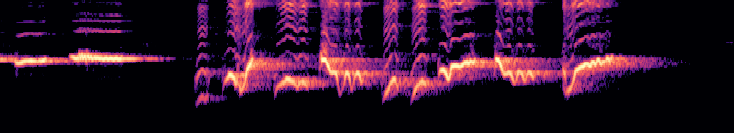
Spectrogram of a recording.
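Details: White-rumped shama lure song meant to set other shamas singing: a pure sustained whistle, then a lively sequence of rich, looping slurred phrases, each swooping up and down in quick succession.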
